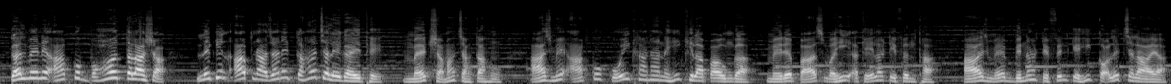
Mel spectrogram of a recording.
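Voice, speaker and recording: A performer voices a young male college student in a moral story cartoon, making him earnest, kind-hearted, polite and expressive. The pitch is medium, close to an everyday speaking voice.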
